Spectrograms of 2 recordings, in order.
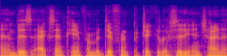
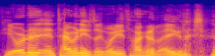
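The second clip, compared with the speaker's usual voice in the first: louder, higher imitation of a baffled clerk; incredulous correction; 8 semitones higher, 8 dB louder, faster than usual. Clerk to coworker about the coffee customer, incredulous. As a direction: retell it as a loud, puzzled objection.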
